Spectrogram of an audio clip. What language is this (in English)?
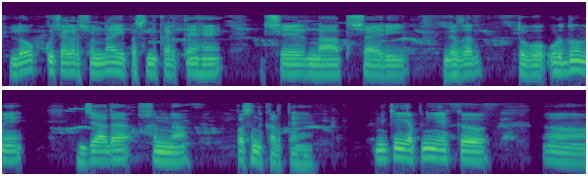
Urdu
